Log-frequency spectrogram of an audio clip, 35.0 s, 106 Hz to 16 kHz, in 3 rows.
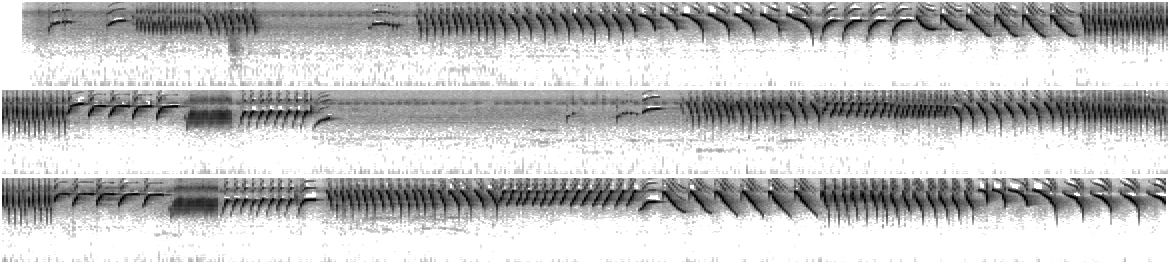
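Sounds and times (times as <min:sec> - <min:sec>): canary singing trills: 0:00.4 - 0:34.9.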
